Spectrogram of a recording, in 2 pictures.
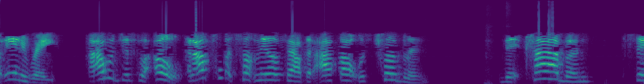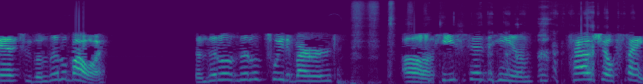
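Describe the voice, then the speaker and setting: Long, frequent pauses break up a woman's high-pitched speech, delivered with lively intonation. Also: moderate pace. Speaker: voicemail caller.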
